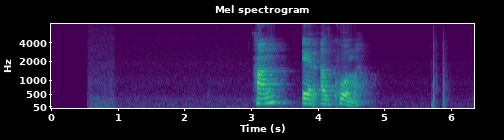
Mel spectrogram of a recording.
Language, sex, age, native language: Icelandic, female, 60-69, Icelandic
